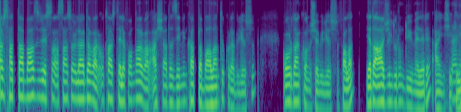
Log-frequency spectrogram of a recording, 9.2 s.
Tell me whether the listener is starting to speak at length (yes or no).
yes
